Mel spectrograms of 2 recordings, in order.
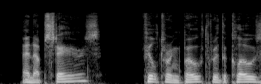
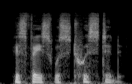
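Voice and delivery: ordinary delivery, nothing marked

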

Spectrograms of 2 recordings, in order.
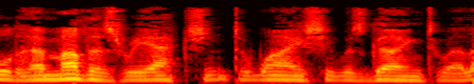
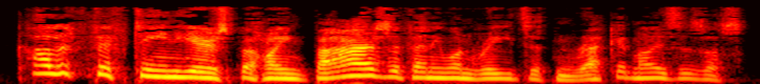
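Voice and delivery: sharp retort; 6 semitones higher, 5 dB louder than usual. A narrator's reading. Declan's reply, voiced.

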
